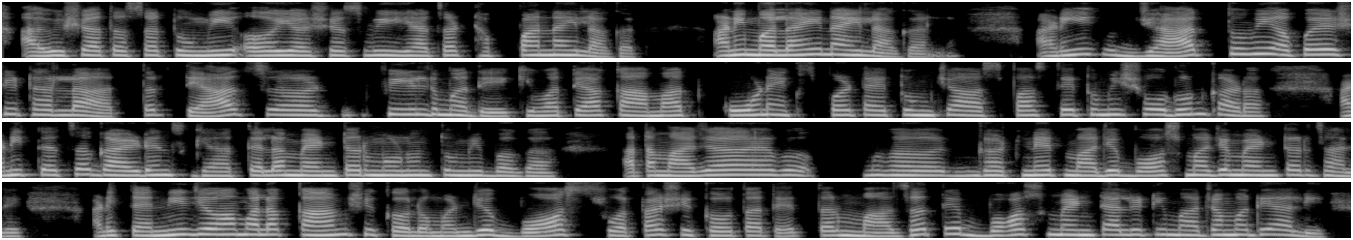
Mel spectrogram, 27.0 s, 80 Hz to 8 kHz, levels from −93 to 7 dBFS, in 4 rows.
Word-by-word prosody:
आयुष्यात 225 Hz, +3 st, 0 dB
असा 230 Hz, +1 st, -3 dB
तुम्ही 230 Hz, +1 st, +4 dB, 0.2 s
अयशस्वी 225 Hz, 0 st, +1 dB
ह्याचा 215 Hz, +1 st, -2 dB
ठप्पा 215 Hz, +3 st, -2 dB
नाही 245 Hz, -1 st, +5 dB
लागत 165 Hz, -4 st, -7 dB, 0.4 s
आणि 235 Hz, +3 st, +6 dB
मलाही 250 Hz, +1 st, +6 dB
नाही 260 Hz, -4 st, +3 dB
लागल. 160 Hz, -6 st, -6 dB, 0.5 s
आणि, 235 Hz, +8 st, 0 dB, 0.2 s
ज्यात 205 Hz, +5 st, 0 dB
तुम्ही 300 Hz, +1 st, +1 dB
अपयशी 265 Hz, +2 st, 0 dB
ठरलात, 240 Hz, -8 st, -1 dB
तर 255 Hz, -, -4 dB
त्याच 245 Hz, +7 st, -3 dB
अ, 250 Hz, -1 st, 0 dB, 0.4 s
फील्डमध्ये 255 Hz, -8 st, +1 dB
किंवा 220 Hz, +1 st, -2 dB
त्या 235 Hz, -1 st, -1 dB
कामात 220 Hz, -1 st, 0 dB, 0.2 s
कोण 245 Hz, +2 st, +3 dB
एक्सपर्ट 250 Hz, 0 st, -4 dB
आहे 240 Hz, -1 st, -2 dB
तुमच्या 245 Hz, 0 st, +2 dB
आस-पास, 235 Hz, +2 st, -5 dB
ते 260 Hz, -, +1 dB
तुम्ही 265 Hz, 0 st, +2 dB
शोधून 270 Hz, +1 st, -1 dB
काढा 220 Hz, -6 st, -4 dB, 0.4 s
आणि 225 Hz, +4 st, +2 dB
त्याचं 260 Hz, +2 st, -2 dB
गाईडन्स 245 Hz, +1 st, +2 dB
घ्या. 210 Hz, -1 st, -3 dB
त्याला 230 Hz, 0 st, +1 dB
मेंटर 225 Hz, +2 st, +2 dB
म्हणून 235 Hz, 0 st, +5 dB
तुम्ही 230 Hz, -2 st, +3 dB
बघा. 195 Hz, -1 st, -4 dB, 0.4 s
आता 195 Hz, +3 st, -3 dB
माझ्या 245 Hz, +4 st, +2 dB
ब 245 Hz, -2 st, -2 dB, 0.3 s
ब 240 Hz, 0 st, -1 dB, 0.4 s
घटनेत 235 Hz, +2 st, +2 dB
माझे 220 Hz, +1 st, +2 dB
बॉस 220 Hz, +2 st, -2 dB
माझे 245 Hz, +1 st, +2 dB
मेंटर 245 Hz, 0 st, +2 dB
झाले 195 Hz, -5 st, -3 dB, 0.4 s
आणि 220 Hz, +4 st, -1 dB
त्यांनी 225 Hz, +4 st, +3 dB
जेव्हा 280 Hz, 0 st, +4 dB
मला 270 Hz, 0 st, +2 dB
काम 245 Hz, +1 st, +3 dB
शिकवलं, 220 Hz, -7 st, -2 dB
म्हणजे 200 Hz, +5 st, +2 dB, 0.2 s
बॉस 215 Hz, +7 st, 0 dB
स्वतः 225 Hz, +2 st, -4 dB
शिकवतात 220 Hz, -4 st, -4 dB
आहेत, 180 Hz, +1 st, -7 dB
तर 225 Hz, -, -1 dB
माझं 200 Hz, +1 st, 0 dB
ते 300 Hz, -, 0 dB
बॉस 255 Hz, +5 st, -2 dB
मेंटॅलिटी 255 Hz, +1 st, +1 dB
माझ्यामध्ये 255 Hz, +2 st, 0 dB
आली 220 Hz, -10 st, -4 dB
235 Hz, 155 wpm, -23 LUFS, 220-255 Hz, 0.5 s, आणि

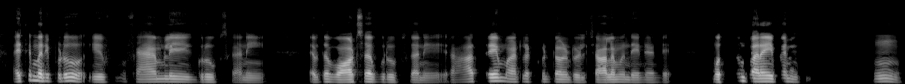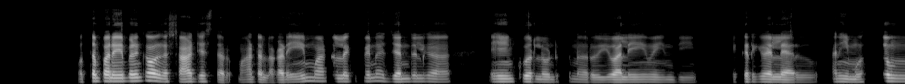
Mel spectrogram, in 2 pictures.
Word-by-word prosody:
అయితే -, -, +1 dB
మరి 165 Hz, -, +7 dB
ఇప్పుడు 155 Hz, +2 st, 0 dB, 0.3 s
ఈ -, -, +1 dB, 0.4 s
ఫ్యామిలీ 125 Hz, +2 st, +1 dB, 0.2 s
గ్రూప్స్ 115 Hz, -1 st, -6 dB
గాని, 100 Hz, 0 st, -9 dB, 0.5 s
లేకపోతే 125 Hz, -, -3 dB
వాట్సాప్ 115 Hz, +2 st, +5 dB
గ్రూప్స్ 115 Hz, -2 st, -8 dB
గాని, 105 Hz, -1 st, -5 dB, 0.2 s
రాత్రే 135 Hz, +7 st, +3 dB
మాట్లాడుకుంటూ 125 Hz, -1 st, -5 dB
ఉండేవాళ్ళు 110 Hz, -2 st, -7 dB
చాలా 110 Hz, +1 st, +4 dB
మంది 110 Hz, -2 st, -6 dB
ఏంటంటే, 105 Hz, 0 st, -13 dB, 0.5 s
మొత్తం 170 Hz, -, -2 dB
పనైపోయినంక 140 Hz, -3 st, +5 dB, 0.7 s
హ్మ్. 135 Hz, -2 st, -5 dB, 0.9 s
మొత్తం 155 Hz, -, +3 dB
పని 150 Hz, -1 st, +9 dB
అయిపోయినాక 160 Hz, +4 st, +5 dB
ఇంక 130 Hz, -, +1 dB
స్టార్ట్ 130 Hz, +2 st, +4 dB
జేస్తారు 135 Hz, 0 st, -4 dB
మాటలు. 115 Hz, -2 st, -3 dB
అక్కడ 110 Hz, +1 st, 0 dB
ఏం 145 Hz, -, -2 dB
మాటలు 150 Hz, -2 st, -4 dB
లేకపోయినా 150 Hz, +4 st, -4 dB
జనరల్‌గా 135 Hz, 0 st, -1 dB, 0.6 s
ఏం 135 Hz, 0 st, +2 dB
కూరలు 130 Hz, -3 st, 0 dB
వండుకున్నారు. 115 Hz, -1 st, -10 dB
ఇవాళ 115 Hz, -1 st, +3 dB, 0.2 s
ఏమైంది? 110 Hz, -2 st, -11 dB, 0.5 s
ఎక్కడికి 125 Hz, -1 st, -5 dB
వెళ్లారు? 110 Hz, -2 st, 0 dB, 0.2 s
అని 130 Hz, 0 st, -4 dB
మొత్తం 125 Hz, +5 st, -2 dB
125 Hz, 135 wpm, -25 LUFS, 110-140 Hz, 0.9 s, పని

